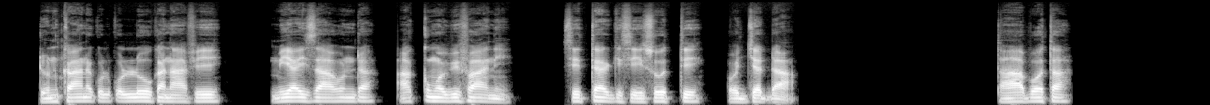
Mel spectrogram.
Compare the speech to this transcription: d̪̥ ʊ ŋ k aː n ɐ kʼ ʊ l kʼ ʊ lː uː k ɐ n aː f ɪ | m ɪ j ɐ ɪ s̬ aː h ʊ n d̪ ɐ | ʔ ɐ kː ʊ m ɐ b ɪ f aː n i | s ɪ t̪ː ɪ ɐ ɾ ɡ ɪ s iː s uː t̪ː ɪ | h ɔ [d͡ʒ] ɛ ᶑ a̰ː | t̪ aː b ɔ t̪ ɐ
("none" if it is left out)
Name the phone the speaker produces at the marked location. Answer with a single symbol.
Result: d͡ʒː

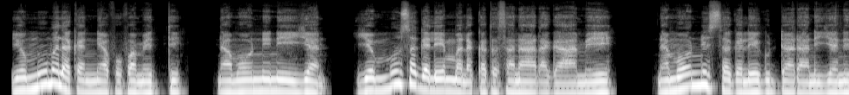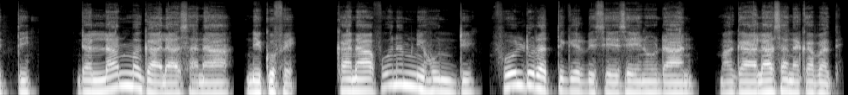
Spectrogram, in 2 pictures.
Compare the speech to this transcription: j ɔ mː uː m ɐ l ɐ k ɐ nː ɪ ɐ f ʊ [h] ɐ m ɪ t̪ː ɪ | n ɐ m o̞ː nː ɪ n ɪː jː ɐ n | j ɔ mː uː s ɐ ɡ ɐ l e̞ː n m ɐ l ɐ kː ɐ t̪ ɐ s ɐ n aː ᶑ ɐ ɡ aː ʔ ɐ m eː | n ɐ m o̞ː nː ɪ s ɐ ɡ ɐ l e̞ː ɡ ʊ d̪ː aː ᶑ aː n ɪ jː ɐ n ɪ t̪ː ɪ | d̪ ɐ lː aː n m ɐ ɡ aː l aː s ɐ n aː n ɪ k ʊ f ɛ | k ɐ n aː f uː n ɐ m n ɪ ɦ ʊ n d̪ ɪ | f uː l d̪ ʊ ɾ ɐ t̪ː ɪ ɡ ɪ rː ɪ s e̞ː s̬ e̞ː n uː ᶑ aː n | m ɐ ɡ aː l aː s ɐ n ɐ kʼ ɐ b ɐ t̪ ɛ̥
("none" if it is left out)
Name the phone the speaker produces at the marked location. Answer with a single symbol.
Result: f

